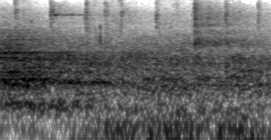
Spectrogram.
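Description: Gymnasium background of crowd chatter with a few faint bounces of a basketball on a hardwood floor, as a player dribbles at the free-throw line.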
